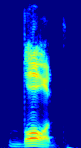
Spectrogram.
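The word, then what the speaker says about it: ضاد: এরপর রয়েছে বদ। জিহ্বার গোড়ার কিনারা উপরের মাড়ির দাঁতের গোড়ার সঙ্গে লাগাইয়া বদ উচ্চারণ হবে, যেমন বদ বদ বদ।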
